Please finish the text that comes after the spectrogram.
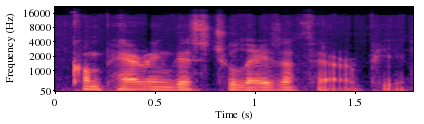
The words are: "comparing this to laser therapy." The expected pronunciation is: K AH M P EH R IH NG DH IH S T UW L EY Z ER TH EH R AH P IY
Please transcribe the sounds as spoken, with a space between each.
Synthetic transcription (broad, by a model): K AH M P EH R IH NG DH IH S T UW L EY Z ER TH EH R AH P IY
